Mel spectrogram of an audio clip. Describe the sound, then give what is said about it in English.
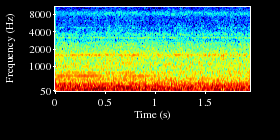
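A steady aircraft engine hum drones on without a break, a loud, low rumble with a faint whine layered on top, like a plane cruising in flight. No one speaks. “Commencing drone mode.”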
